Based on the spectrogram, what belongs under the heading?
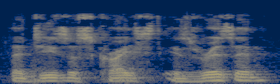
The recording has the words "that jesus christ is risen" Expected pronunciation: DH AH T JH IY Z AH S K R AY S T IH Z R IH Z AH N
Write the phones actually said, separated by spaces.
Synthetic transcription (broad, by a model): DH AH T JH IY Z AH S K R AY S T IH Z R IH Z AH N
